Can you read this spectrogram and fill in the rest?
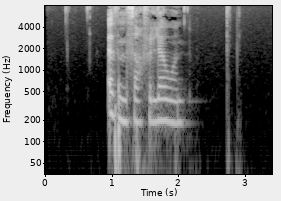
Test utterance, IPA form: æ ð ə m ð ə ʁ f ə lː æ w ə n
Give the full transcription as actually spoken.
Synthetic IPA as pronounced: æ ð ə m θ ə ʁ f ə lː æ w ə n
